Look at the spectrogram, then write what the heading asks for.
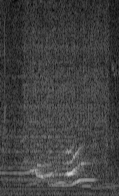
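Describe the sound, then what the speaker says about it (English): Cartoon cats meowing and yowling on an island swarming with them, a few overlapping wavering cries rising and falling over a dense background din, fairly close and continuous for about two seconds. "They get to Moonscar Island and see that the place is swarming with cats."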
